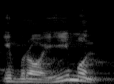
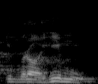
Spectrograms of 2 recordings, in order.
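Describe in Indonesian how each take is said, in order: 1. Kata ini berakhir dengan bunyi n tambahan. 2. Kata ini berakhir dengan vokal tanpa n. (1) "nggak boleh menyebutkan" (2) "Yang benar"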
